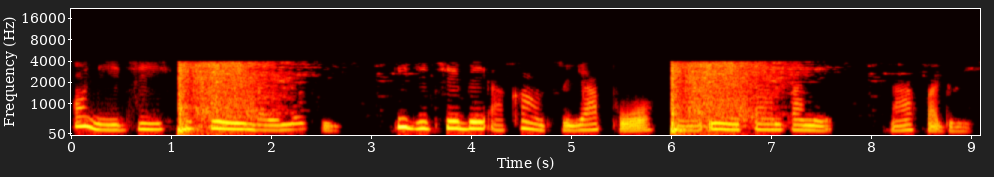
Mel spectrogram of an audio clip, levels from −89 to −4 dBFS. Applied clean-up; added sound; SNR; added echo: classical method Wiener filter.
